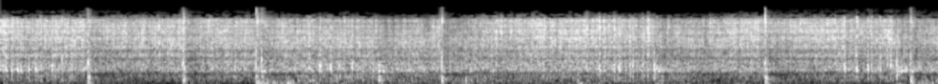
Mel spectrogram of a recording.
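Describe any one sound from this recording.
Fireworks fountains hiss and spray sparks.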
